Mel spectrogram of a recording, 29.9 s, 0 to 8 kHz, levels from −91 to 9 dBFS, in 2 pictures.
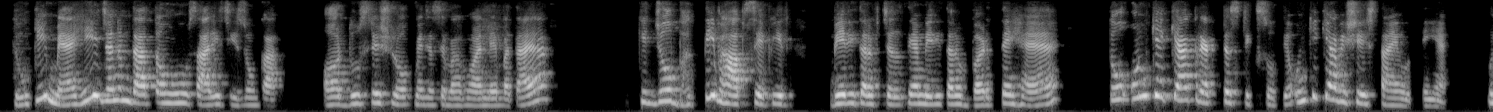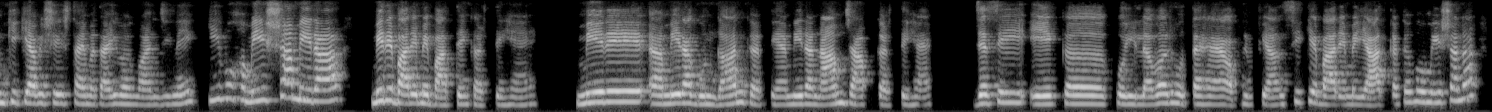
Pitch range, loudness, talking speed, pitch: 210-275 Hz, -18 LUFS, 170 wpm, 235 Hz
